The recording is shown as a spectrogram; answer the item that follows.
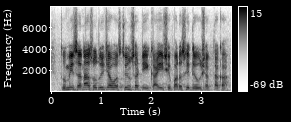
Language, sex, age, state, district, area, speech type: Marathi, male, 45-60, Maharashtra, Buldhana, rural, read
